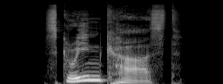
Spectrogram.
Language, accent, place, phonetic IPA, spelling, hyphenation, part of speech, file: German, Germany, Berlin, [ˈskriːnkɑːst], Screencast, Screen‧cast, noun, De-Screencast.ogg
- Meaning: screencast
